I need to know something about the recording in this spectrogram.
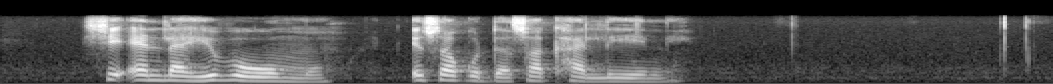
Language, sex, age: Tsonga, female, 19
